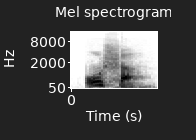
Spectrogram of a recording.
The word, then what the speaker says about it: উষা: এরপর উষা, তাহলে দীর্ঘ মূর্ধন্য ষ, মূর্ধন্য ষ এর উচ্চারণ হয় তালব্য ষ দিয়ে, তাহলে মূর্ধন্য ষ থাকার কারণে তালব্য ষ, আর রস্য দীর্ঘ থাকার কারণে রস্য, এই যে উষা।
